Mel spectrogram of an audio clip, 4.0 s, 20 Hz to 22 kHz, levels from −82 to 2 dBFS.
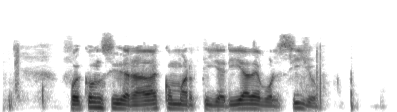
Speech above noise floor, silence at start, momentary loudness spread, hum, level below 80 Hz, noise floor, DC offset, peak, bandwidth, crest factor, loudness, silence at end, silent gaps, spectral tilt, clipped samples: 27 dB; 0.15 s; 13 LU; none; -56 dBFS; -43 dBFS; under 0.1%; -2 dBFS; 7.4 kHz; 16 dB; -17 LUFS; 0.75 s; none; -6.5 dB/octave; under 0.1%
